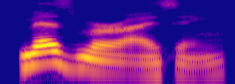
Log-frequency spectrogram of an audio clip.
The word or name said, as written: mesmerizing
